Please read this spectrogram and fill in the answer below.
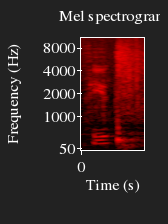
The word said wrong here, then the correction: Fuchs: It's actually pronounced Fox, F-O-X, but it's spelled F-U-C-H-S.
